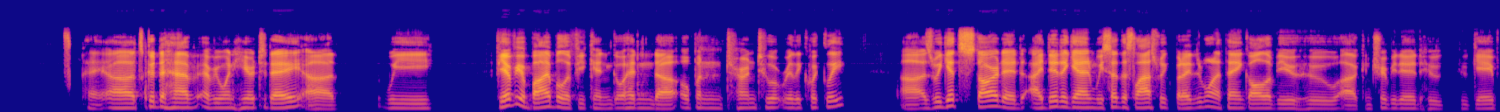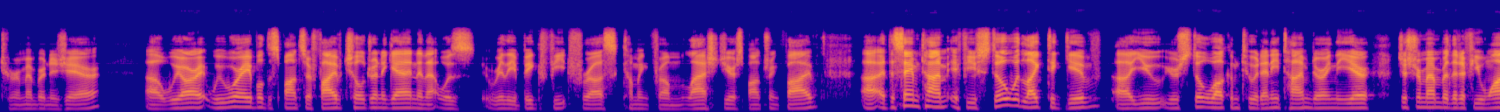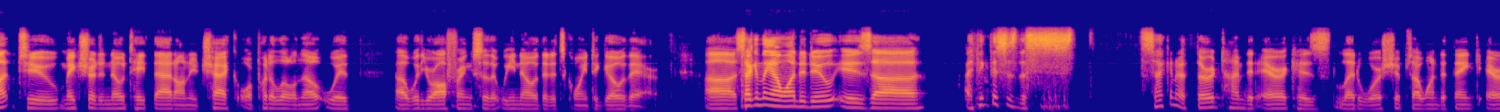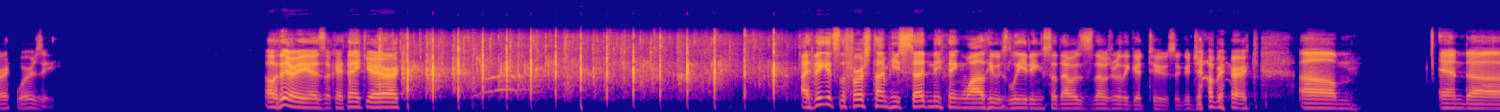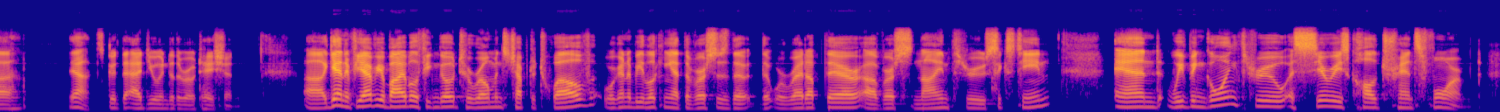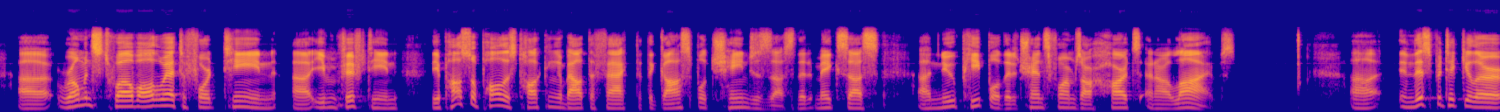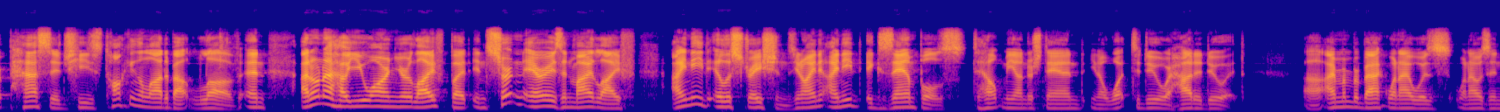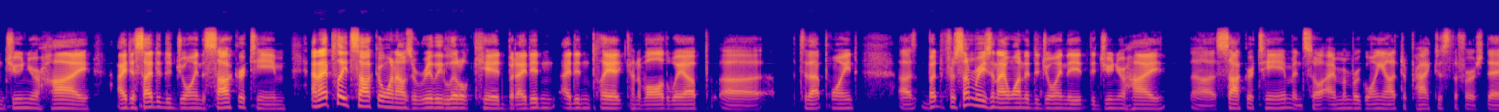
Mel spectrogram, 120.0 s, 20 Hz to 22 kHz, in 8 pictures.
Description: Passage: Romans 12:9-16 Service Type: Lord's Day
